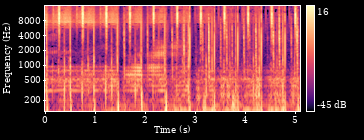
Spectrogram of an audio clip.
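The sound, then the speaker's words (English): Kick drum beat from a track playing in DJ software, with steady punchy thumps in a regular pulse over layered electronic tones. “Make it a little bit louder so you hear it. No, maybe not that loud. So you hear, I now follow the kick.”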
